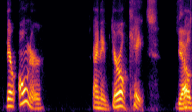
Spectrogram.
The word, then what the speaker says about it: Katz: Their owner, guy named Daryl Kates. Yeah. Celled Katz. There is no one else on earth with a surname K A TZ who doesn't pronounce it Katz, but he's Kate's.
